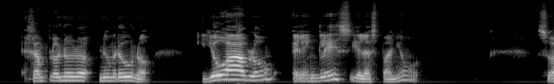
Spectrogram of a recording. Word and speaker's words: hablo: how you pronounce it how you accentuate it with the stress right it's hablo so the first syllable second syllable work backwards counting syllables so second syllable is hablo so you're gonna stress or accentuate that one when you say it when you pronounce it so hablo hablo your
